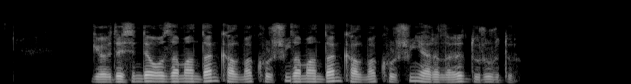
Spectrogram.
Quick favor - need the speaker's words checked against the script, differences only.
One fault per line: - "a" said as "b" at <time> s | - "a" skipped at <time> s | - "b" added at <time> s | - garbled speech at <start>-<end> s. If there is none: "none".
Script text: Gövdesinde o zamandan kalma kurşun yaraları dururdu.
- "zamandan kalma kurşun" added at 2.9 s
